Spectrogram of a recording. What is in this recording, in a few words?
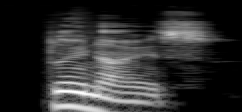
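"bluenose", English, Australian accent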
